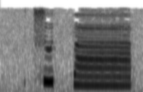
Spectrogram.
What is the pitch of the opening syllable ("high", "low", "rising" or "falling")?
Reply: high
